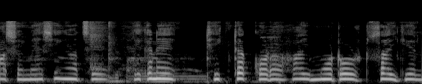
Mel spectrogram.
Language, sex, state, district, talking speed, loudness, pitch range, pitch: Bengali, male, West Bengal, North 24 Parganas, 130 wpm, -26 LUFS, 230-250 Hz, 240 Hz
